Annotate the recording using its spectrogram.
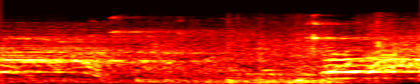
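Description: Basketball dribbled on a gym floor, several bounces, with voices in the hall.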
